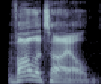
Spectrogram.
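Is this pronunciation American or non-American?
non-American. It is said with a non-American pronunciation.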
